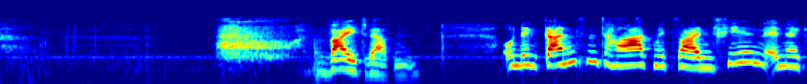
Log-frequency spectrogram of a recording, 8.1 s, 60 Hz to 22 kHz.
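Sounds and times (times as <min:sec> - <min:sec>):
human breath for a breathing exercise: 0:00.0 - 0:03.1, 0:04.4 - 0:05.0
speech: 0:03.2 - 0:04.3, 0:05.0 - 0:08.0.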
